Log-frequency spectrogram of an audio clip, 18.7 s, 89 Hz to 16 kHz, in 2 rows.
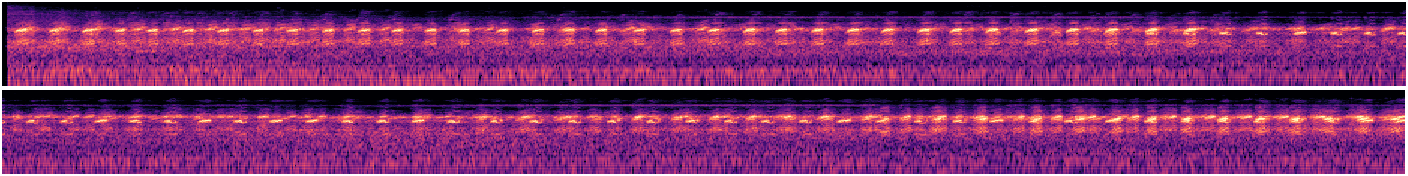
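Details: Frog chorus on an evening of 25 June in Gyeongju, South Korea: dense, continuous pulsed croaking from many frogs, rapid rattling notes repeating about twice a second, steady over a low background hum.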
